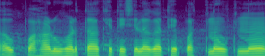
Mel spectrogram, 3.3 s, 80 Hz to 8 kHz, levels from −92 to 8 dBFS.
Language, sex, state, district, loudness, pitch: Chhattisgarhi, male, Chhattisgarh, Sukma, -14 LUFS, 115 Hz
